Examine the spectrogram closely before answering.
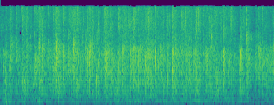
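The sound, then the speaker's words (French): Audience applause welcoming two guests at a public talk on space exploration. Many hands clap in a continuous, moderately loud clatter that holds steady throughout. “que je vous demande de bien vouloir accueillir avec quelques applaudissements, s'il vous plaît.”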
